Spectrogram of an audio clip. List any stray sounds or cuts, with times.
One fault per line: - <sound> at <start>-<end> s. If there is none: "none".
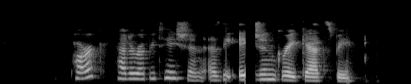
- dropout at 2.4-2.6 s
